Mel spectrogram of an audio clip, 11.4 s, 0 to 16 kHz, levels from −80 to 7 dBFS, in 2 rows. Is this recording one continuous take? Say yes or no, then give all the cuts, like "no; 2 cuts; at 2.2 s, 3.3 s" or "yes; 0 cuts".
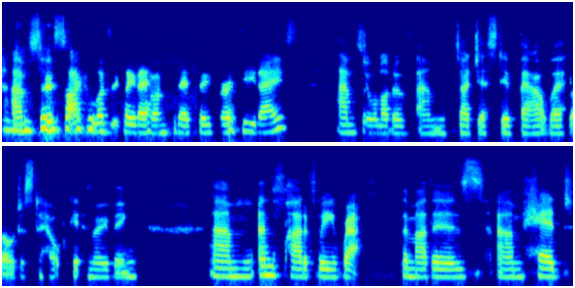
no; 6 cuts; at 1.5 s, 3.6 s, 5.7 s, 6.6 s, 8.5 s, 8.9 s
